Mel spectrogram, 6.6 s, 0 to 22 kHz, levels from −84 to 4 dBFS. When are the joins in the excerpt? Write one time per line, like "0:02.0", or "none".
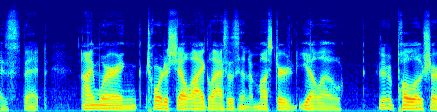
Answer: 0:02.1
